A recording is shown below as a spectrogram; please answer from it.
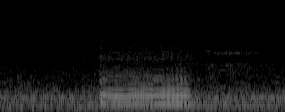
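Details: Domestic cat snoring while asleep: a single short, nasal, tonal breath lasting about half a second, steady in pitch with clear overtones, then quiet room hum.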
